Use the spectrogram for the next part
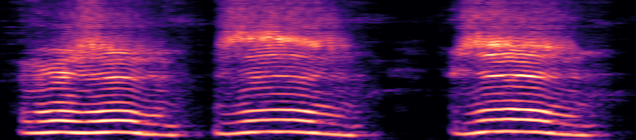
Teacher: Throat में गले में कंपन भी होता है।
